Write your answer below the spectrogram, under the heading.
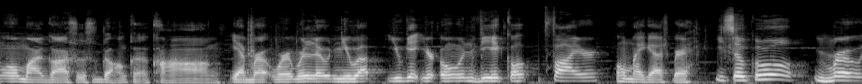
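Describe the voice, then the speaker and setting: A man's voice: on the high side, darkish tone. A man hosting a casual toy unboxing video with playful, exclamatory, slangy commentary. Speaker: host of a toy building video. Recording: background music under the voice.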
